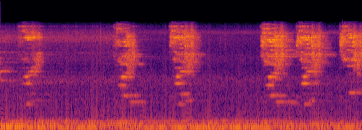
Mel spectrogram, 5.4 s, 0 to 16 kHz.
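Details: Indoor recording from 12 September 2012 of kittens, mother still around: six separate thin, high, hoarse cries in two loose clusters over five seconds against a steady low room hum.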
